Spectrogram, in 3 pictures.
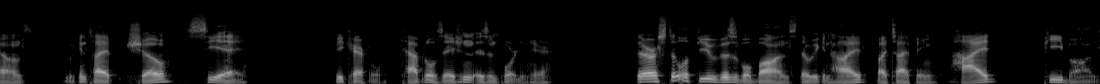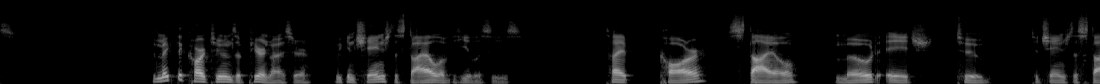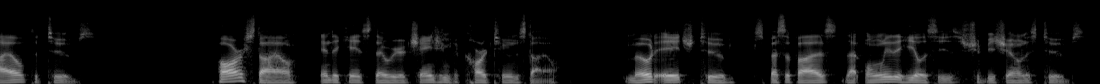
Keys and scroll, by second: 1.1 typing, 9.7 typing, 17.5-18.4 typing.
